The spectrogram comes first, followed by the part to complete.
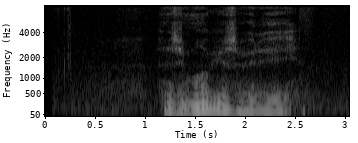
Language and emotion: Russian, sad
